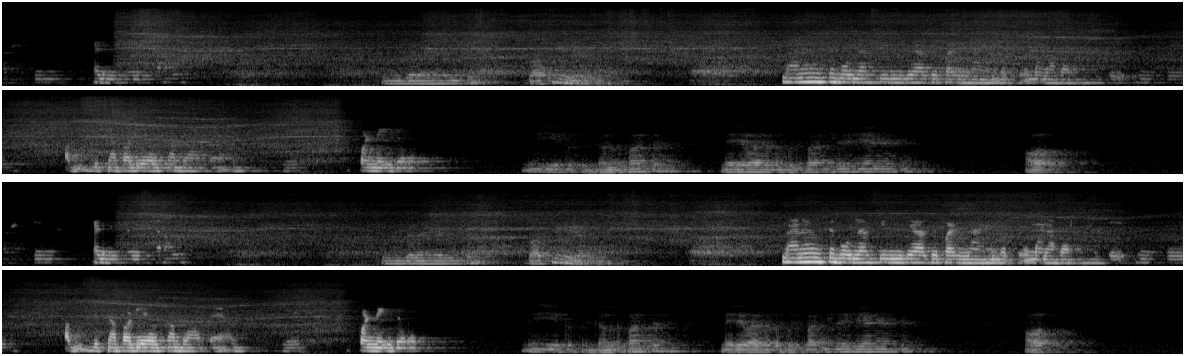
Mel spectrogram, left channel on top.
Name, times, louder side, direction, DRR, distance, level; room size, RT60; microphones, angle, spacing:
voice 1, 0.9-1.8 7.8-11.9 12.4-14.3 14.6-14.8 15.4-16.0, right 6 dB, 85° right, 15 dB, 0.3 m, -24 dB
sound 1, 1.1-15.2, left 2 dB, 55° left, 2.8 m, -44 dB
Respiratory sounds, 2.2-6.5 6.9-10.5 11.8-12.0 12.9-13.5 14.7-15.3, right 1 dB, 35° right, 1.1 m, -48 dB
voice 2, 3.7-4.8 5.2-6.1 17.0-18.4 19.0-20.9 22.0-22.2, right 1 dB, 70° right, -3 dB, 1.4 m, -35 dB
8.6 x 6.3 x 5.8 m, 1.1 s
head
